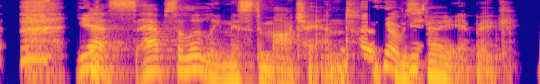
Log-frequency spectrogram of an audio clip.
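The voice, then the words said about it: Funny character voice. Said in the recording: “doing the funny voice, because you play a character on the show”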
